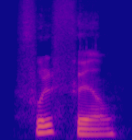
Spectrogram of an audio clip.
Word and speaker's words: fulfill: Fulfill. The stress is on the second syllable.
